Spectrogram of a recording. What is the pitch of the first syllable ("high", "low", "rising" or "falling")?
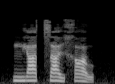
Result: high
